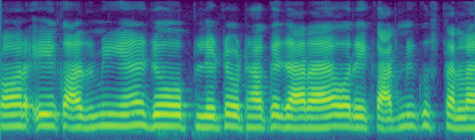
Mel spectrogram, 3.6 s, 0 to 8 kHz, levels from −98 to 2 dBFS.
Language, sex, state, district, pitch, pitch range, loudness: Hindi, female, Chhattisgarh, Raipur, 200 Hz, 185-210 Hz, -13 LUFS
